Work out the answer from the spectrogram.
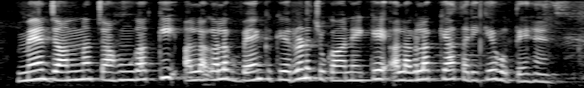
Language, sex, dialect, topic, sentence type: Hindi, female, Marwari Dhudhari, banking, question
